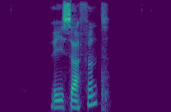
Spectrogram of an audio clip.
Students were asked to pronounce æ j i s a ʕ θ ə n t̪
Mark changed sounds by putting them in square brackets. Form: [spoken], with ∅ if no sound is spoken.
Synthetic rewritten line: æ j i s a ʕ [f] ə n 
